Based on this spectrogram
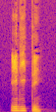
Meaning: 1. to publish 2. to edit (be the editor of) 3. edit (to change a text, or a document)
- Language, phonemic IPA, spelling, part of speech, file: French, /e.di.te/, éditer, verb, Fr-éditer.ogg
